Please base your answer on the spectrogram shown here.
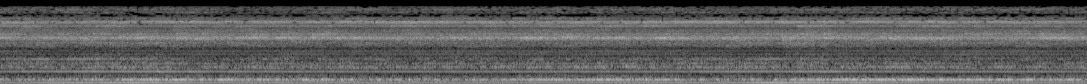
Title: ASMR Nebulizer Sound 4K 1 hour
